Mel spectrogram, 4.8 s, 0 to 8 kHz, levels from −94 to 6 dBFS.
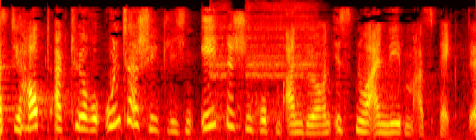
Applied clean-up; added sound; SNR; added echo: none; Fart; 16 dB; none.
